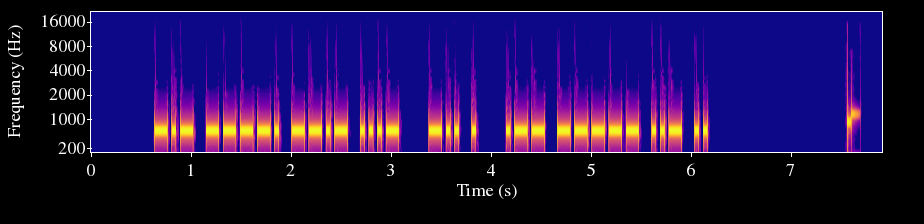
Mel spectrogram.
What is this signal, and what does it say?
Morse code, heard as a keyed tone, about 28 wpm, 700 Hz. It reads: K9QV DE W0UI
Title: USA Callsign DE Callsign - 4 Characters - 28wpm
